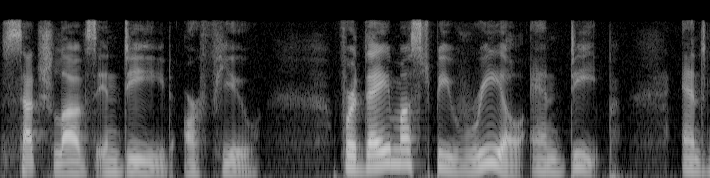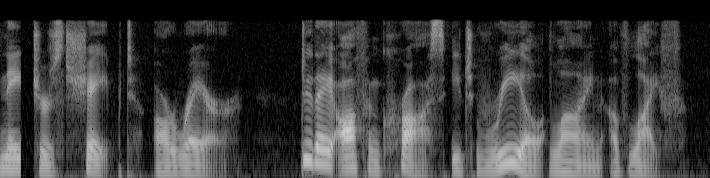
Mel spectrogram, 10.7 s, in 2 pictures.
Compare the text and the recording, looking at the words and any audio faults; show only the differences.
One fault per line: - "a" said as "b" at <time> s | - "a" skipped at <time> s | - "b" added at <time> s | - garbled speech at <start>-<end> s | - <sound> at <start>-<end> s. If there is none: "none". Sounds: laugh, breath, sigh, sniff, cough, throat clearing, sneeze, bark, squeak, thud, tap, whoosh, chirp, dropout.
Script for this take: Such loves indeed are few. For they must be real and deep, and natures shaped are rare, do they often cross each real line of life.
- dropout at 5.5-5.6 s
